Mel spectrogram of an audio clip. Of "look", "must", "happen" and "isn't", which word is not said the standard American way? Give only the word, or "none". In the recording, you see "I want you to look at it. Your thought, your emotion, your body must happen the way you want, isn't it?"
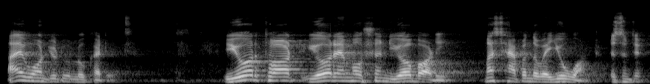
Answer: none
